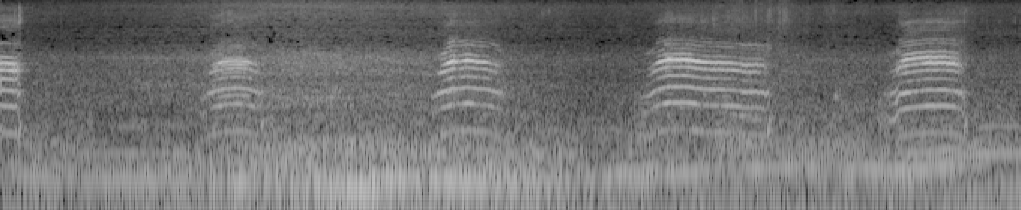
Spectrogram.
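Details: Cat meowing to call its friends: four clear arched meows at roughly two-second intervals, the third longest, over a steady low background rumble.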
